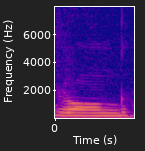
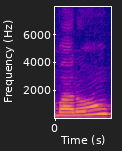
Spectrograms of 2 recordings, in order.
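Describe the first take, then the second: First: The word begins directly with the r sound. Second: A w-like sound begins the word. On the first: The speaker calls it right. "डब्लू का pronunciation नहीं कर रहे हैं" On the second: The speaker calls it wrong. "इसको हम बरोंग तो नहीं पढ़ते हैं"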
